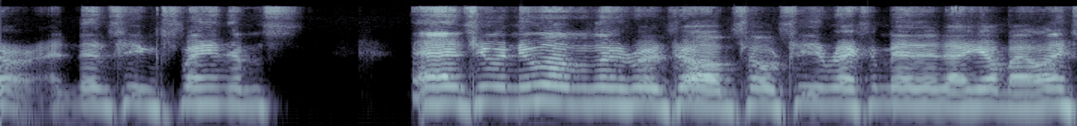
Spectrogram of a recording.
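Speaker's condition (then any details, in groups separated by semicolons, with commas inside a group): Cerebral palsy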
